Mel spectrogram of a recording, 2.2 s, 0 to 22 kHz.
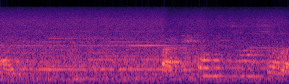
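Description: Station platform sound beside a stopped N700A Shinkansen train: a steady hum and hiss, with voices over it.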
